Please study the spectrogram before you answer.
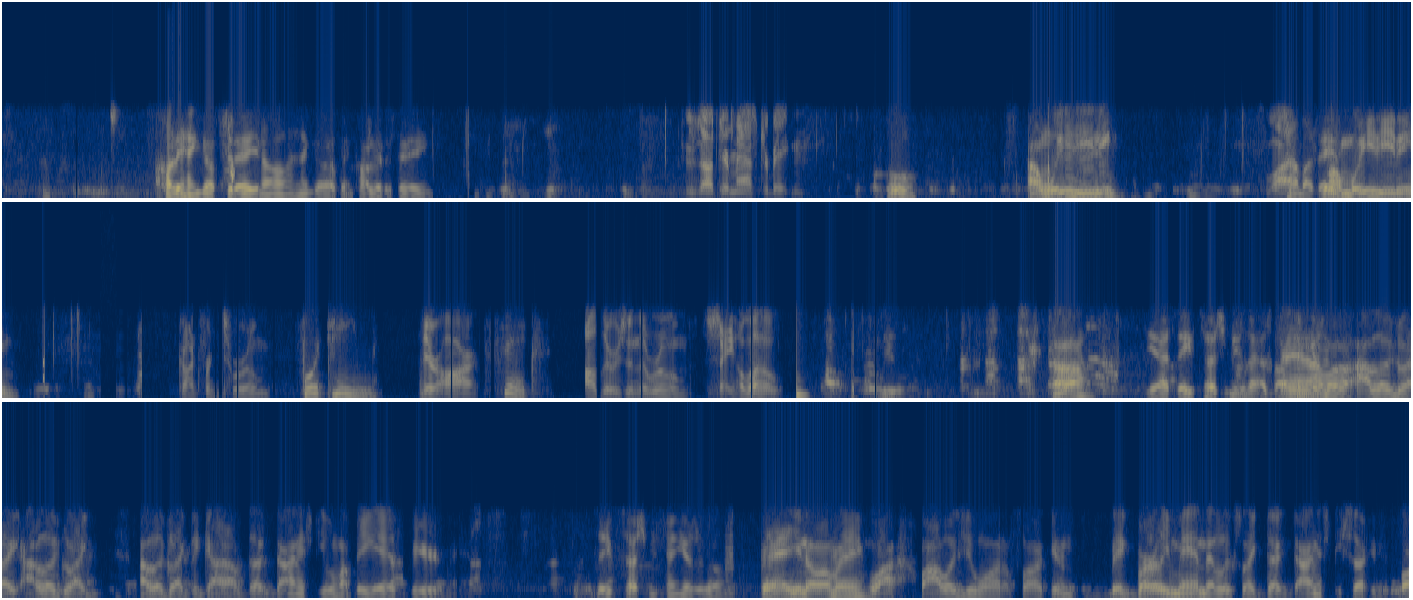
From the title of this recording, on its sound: Conference Call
